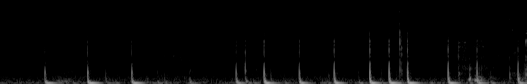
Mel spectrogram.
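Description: A stylus taps on a tablet while writing.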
